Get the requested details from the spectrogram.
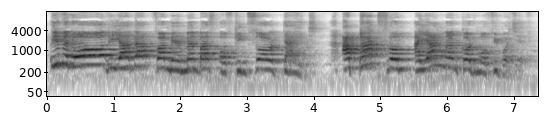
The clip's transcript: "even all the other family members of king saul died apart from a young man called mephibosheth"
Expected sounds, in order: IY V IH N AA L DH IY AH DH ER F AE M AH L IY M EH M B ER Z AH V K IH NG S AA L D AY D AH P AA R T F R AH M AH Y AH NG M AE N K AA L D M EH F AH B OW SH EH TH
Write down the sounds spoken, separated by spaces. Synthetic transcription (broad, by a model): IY V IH N AA L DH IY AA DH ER F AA M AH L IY M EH M B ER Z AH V K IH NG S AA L D AY D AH P AA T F R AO M AH Y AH NG M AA N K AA D M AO F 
